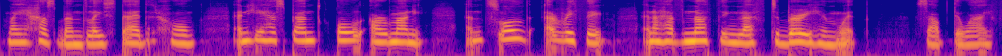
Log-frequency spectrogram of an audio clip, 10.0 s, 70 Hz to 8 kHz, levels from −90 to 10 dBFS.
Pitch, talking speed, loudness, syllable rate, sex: 230 Hz, 170 wpm, -18 LUFS, 4.6 syllables/s, female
